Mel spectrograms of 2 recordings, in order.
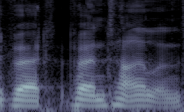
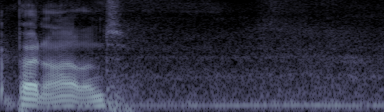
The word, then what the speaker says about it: Burntisland: Because before I learned Scottish pronunciation, I used to call this Burntisland. Or basically Burntis land. Because I didn't... Look, if you want us to pronounce something as 2 words, write it as 2 words, not as 1.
